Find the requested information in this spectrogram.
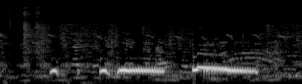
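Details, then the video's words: Spotted dove call of the sort used as a lure for dove trapping: two short clipped coos, then two long, slightly falling cooing notes in a steady mid-pitched phrase. "ঘুঘু পাখির ডাক/Dove bird calls/gugu pakir dak/ dove trap sounds/পাখির ডাক"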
